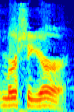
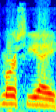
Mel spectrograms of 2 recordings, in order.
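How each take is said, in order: First: The name is pronounced the English way. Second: The name is pronounced the French way. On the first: This is how the other player's name is said. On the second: This is how the French player's name is said.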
